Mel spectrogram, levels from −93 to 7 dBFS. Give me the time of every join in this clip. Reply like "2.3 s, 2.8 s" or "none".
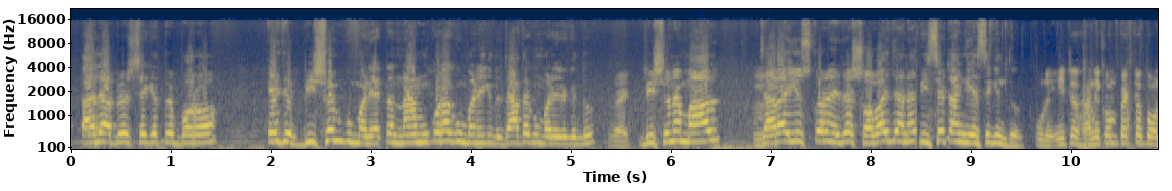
8.5 s

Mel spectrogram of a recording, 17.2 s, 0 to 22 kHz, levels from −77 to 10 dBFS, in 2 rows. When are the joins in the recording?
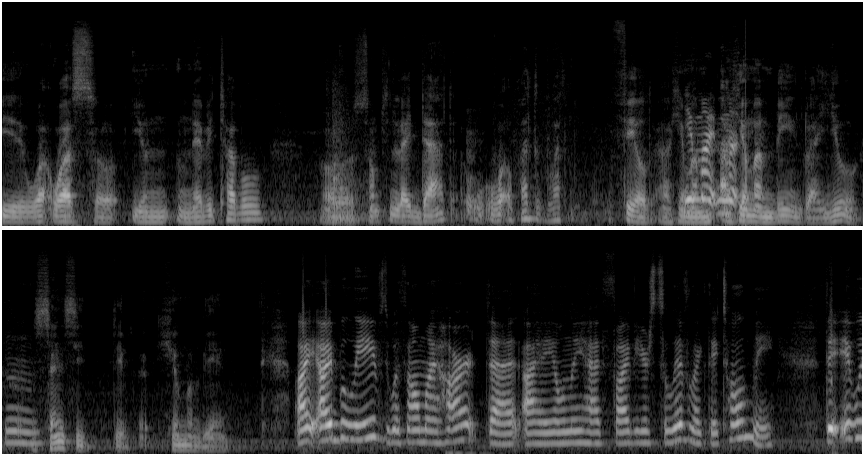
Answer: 14.9 s

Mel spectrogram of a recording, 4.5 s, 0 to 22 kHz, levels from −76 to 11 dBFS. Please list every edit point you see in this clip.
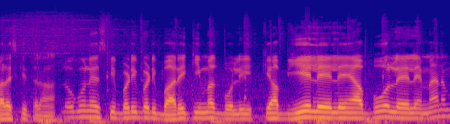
0.8 s, 2.6 s

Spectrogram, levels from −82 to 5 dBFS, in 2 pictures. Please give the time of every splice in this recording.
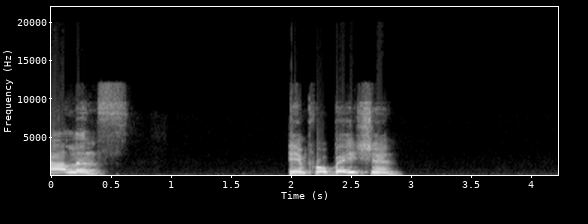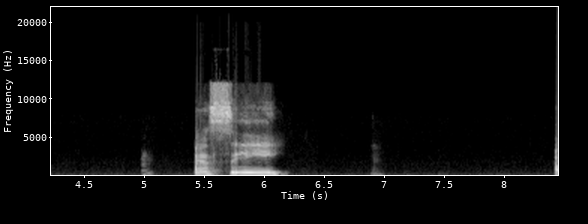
none

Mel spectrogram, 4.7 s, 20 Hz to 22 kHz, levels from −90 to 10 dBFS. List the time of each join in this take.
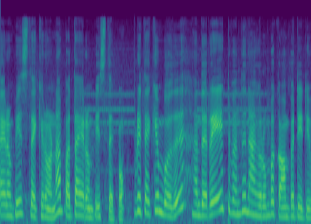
2.0 s

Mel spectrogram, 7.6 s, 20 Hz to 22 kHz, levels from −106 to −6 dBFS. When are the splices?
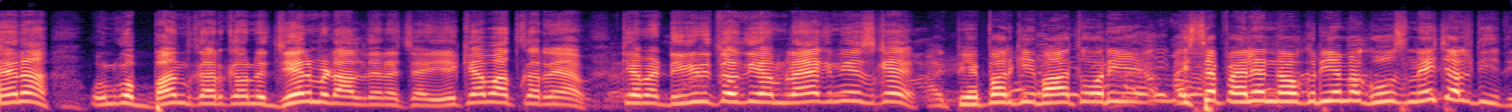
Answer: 4.7 s

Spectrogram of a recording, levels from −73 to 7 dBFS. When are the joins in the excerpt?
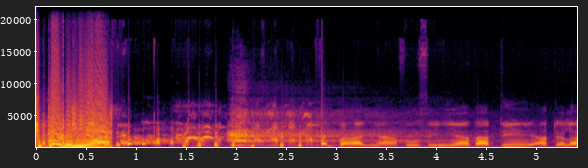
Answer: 2.9 s

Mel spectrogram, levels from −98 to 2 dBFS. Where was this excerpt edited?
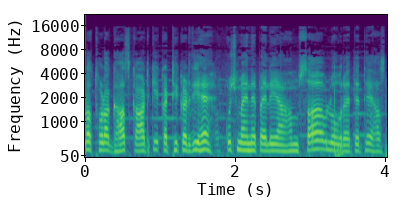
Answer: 1.8 s

